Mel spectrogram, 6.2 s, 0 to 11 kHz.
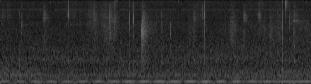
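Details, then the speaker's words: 42-inch Harbor Breeze Ocracoke ceiling fan, installed around 2005, on high speed: steady low hum with an even soft whoosh, no ticking, rubbing or wobble; moves decent air, running smoothly. "this is pushing out some decent air thing I really like about this fan does not wobble at all does not wobble it's really a pretty good fan"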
